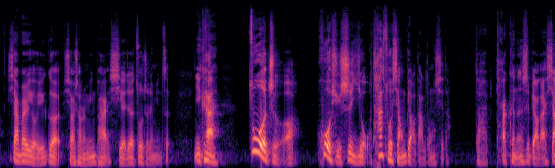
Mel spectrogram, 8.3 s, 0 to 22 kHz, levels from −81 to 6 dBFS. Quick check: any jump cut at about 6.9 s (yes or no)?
no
